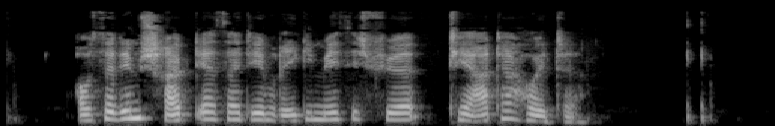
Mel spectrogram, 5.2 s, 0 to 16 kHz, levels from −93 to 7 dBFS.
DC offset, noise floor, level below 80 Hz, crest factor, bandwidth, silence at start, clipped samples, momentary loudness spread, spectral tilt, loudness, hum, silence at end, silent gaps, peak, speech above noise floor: under 0.1%; -88 dBFS; -74 dBFS; 20 dB; 11.5 kHz; 0.5 s; under 0.1%; 13 LU; -3.5 dB/octave; -24 LUFS; none; 0.5 s; 4.39-4.53 s; -6 dBFS; 63 dB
